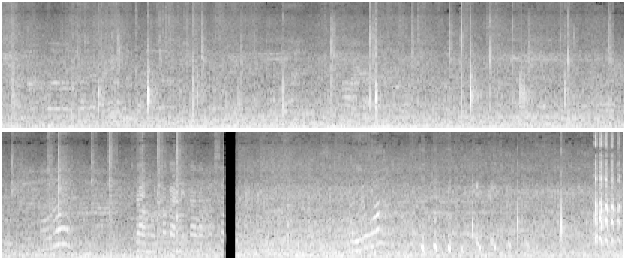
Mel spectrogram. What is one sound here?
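Indistinct chatter of shoppers echoes in a large indoor space.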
